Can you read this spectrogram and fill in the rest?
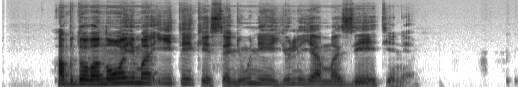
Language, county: Lithuanian, Marijampolė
